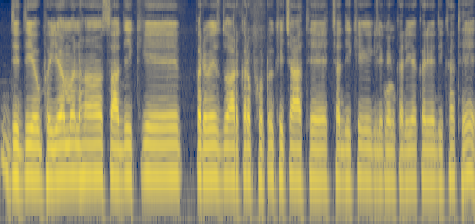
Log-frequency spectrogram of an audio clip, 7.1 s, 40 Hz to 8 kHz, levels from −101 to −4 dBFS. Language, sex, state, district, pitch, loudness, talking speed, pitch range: Chhattisgarhi, male, Chhattisgarh, Rajnandgaon, 125 Hz, -17 LUFS, 170 wpm, 120-130 Hz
